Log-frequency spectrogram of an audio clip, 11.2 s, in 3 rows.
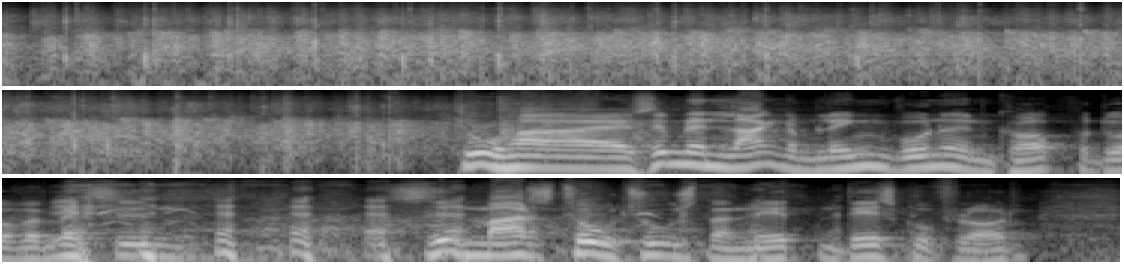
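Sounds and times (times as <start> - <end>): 
small round of applause: 0.0 - 6.0
speech: 5.2 - 11.1
laughter: 7.6 - 10.7.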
